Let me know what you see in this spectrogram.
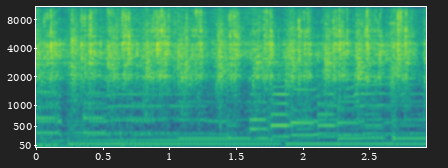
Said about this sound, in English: So, I'm just going to add some ice. So it's going to get a wet shake? It's getting a smack around now. So I just grab some ice, put on my shaker, and let's check.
